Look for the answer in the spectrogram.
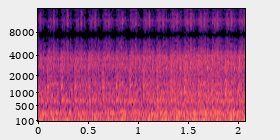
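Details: Peugeot 206 1.6 16V (TU5JP4) shaking abnormally: loud uneven lumpy idle, misfiring. Cause unknown pending diagnostic scan.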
